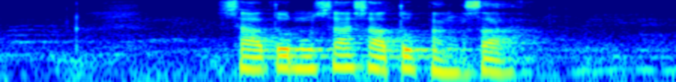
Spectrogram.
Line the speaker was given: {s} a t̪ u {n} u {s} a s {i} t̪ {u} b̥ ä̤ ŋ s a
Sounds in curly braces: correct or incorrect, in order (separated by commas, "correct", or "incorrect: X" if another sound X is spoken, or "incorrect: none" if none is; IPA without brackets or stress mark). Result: correct, correct, correct, incorrect: a, correct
